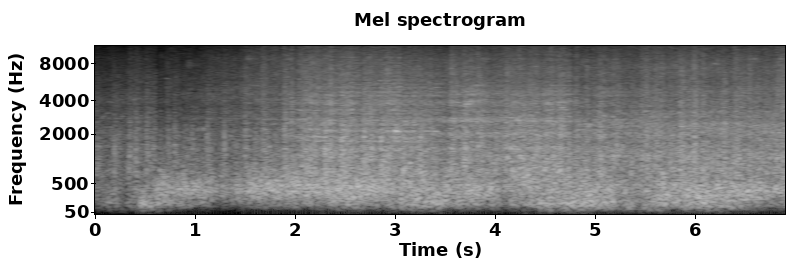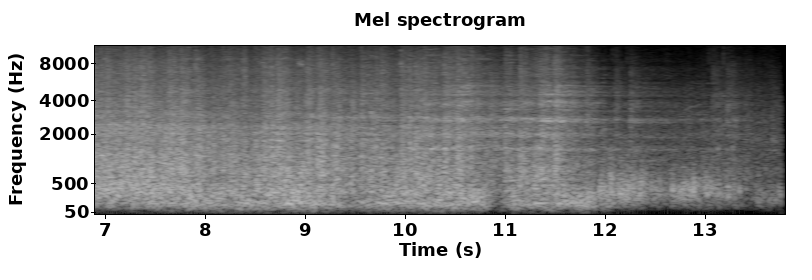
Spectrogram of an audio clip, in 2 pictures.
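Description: A delivery train of 205-series electric commuter cars hauled by an EF64 electric locomotive rolling past, its wheels clattering over the rail joints. It swells up over the first couple of seconds, stays loud, then fades away near the end.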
